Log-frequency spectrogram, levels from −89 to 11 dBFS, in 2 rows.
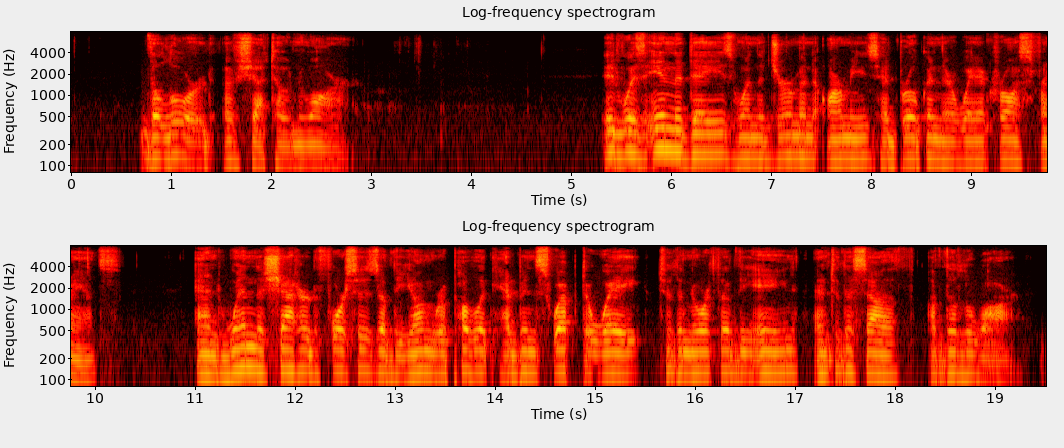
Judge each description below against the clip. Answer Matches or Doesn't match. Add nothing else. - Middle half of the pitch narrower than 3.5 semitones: Matches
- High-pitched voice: Doesn't match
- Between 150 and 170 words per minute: Doesn't match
